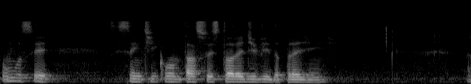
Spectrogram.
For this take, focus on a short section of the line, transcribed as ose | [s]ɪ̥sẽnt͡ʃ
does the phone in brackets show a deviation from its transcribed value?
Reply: no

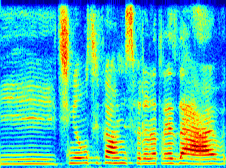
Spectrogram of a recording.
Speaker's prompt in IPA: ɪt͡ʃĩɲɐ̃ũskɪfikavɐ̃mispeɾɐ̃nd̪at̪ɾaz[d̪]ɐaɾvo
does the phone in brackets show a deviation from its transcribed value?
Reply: no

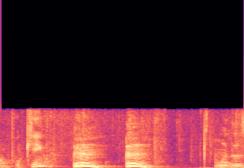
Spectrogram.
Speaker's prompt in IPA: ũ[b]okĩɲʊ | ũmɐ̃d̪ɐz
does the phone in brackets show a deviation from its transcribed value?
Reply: yes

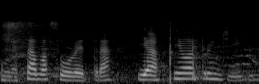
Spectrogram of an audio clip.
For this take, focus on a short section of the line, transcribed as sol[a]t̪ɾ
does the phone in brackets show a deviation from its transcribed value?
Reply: yes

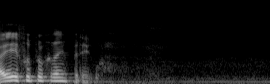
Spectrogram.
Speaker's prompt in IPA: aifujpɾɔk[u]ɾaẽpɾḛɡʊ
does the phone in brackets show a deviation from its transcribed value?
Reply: no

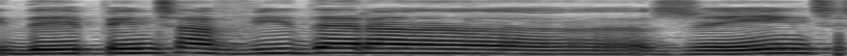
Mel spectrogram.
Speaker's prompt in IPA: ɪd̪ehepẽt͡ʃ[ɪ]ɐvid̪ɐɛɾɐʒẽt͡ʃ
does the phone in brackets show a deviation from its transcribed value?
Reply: no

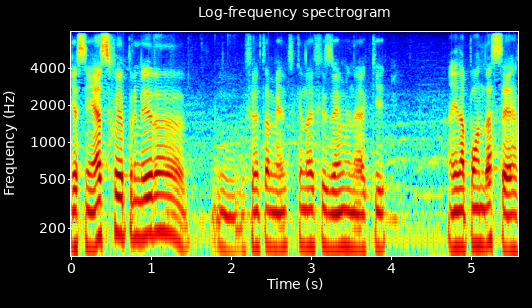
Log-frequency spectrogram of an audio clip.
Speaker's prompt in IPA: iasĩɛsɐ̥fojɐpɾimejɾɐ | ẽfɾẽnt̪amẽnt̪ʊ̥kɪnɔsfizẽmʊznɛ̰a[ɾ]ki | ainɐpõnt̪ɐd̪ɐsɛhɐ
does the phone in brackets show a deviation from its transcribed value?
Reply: yes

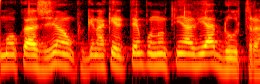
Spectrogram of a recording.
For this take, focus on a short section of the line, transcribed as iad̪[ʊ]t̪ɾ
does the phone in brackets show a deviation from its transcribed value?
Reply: yes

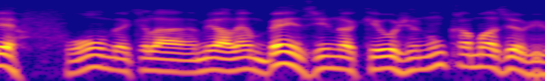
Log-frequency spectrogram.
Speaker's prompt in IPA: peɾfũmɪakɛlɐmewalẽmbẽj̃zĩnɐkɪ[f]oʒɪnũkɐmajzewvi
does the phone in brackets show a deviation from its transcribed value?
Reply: yes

